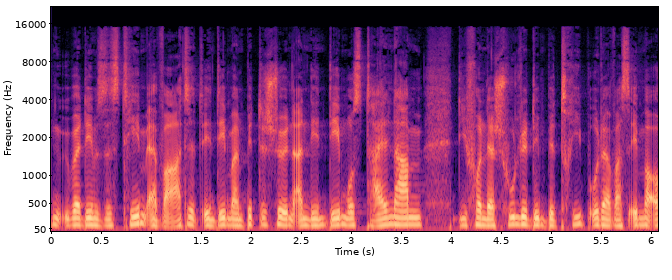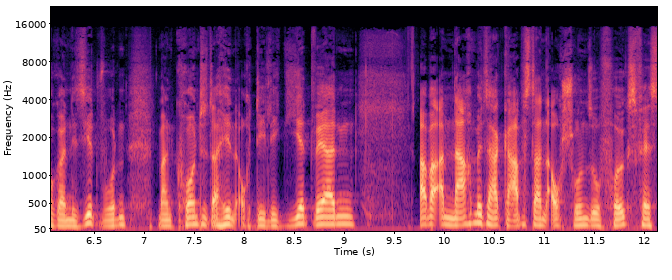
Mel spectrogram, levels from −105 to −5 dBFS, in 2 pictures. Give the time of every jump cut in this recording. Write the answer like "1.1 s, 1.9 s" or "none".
none

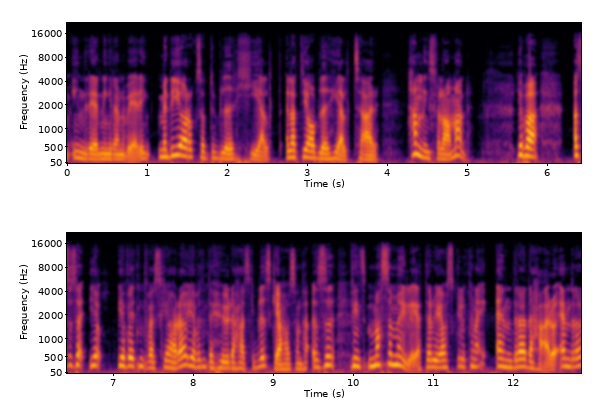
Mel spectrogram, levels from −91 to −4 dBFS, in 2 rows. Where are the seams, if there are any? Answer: 10.0 s

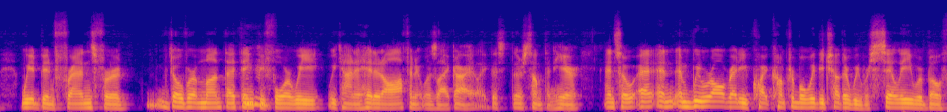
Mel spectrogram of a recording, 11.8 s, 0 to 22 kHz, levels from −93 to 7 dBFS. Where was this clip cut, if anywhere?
2.1 s

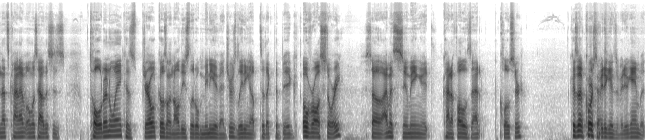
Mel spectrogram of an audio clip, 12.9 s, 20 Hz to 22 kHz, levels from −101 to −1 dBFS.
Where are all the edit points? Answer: none

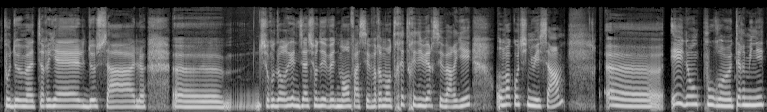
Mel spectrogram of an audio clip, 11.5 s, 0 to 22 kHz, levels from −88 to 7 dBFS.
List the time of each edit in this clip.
none

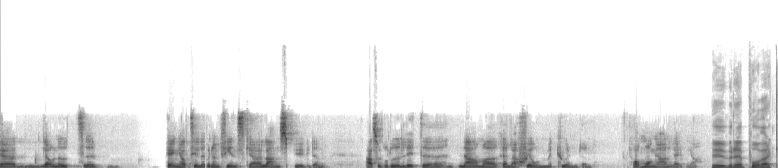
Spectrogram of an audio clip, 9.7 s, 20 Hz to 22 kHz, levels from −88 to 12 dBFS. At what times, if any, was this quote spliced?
2.5 s, 4.8 s

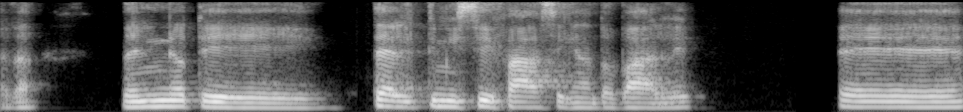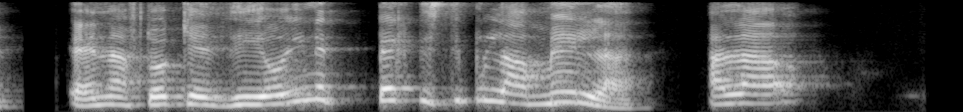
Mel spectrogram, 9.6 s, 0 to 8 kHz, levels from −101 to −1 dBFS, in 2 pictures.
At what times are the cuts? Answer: 1.8 s, 4.9 s, 8.2 s

